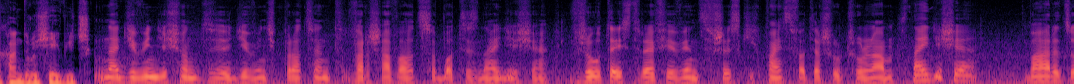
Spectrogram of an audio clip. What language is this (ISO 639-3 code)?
pol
